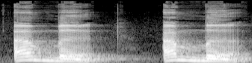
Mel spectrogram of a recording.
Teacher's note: Qalqalah tu memantul. Pantulkan ni Bunda kalau sukun.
